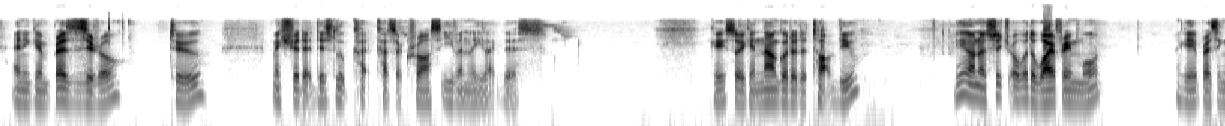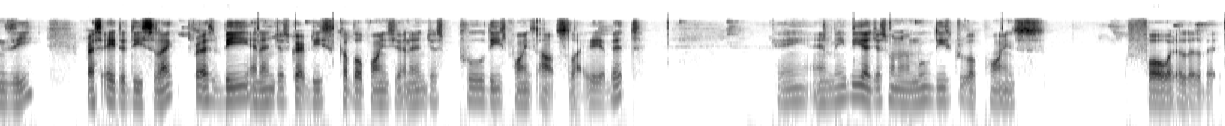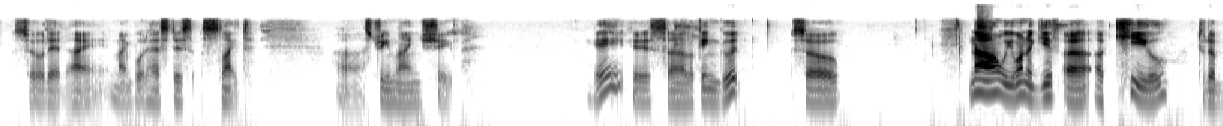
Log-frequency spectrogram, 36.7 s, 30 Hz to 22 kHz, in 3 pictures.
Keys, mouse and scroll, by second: 0.8 0, 1.2 click, 1.6 scroll down 1, 1.9-7.4 middle drag, 7.4 KP_7, 8.4 shift+middle click, 8.9-9.2 scroll down 1, 9.3 shift+middle click, 10.8 z, 11.3 scroll up 1, 11.6 shift+middle click, 13.1 a, 14.2 b, 14.9-19.6 drag, 20.5 b, 20.9-25.0 drag, 25.0-25.3 scroll down 1, 25.3 middle click, 26.1-26.5 scroll up 1, 26.5-29.1 middle drag, 29.1 z, 29.4 middle click, 30.5 scroll down 1, 30.8 shift+middle click, 32.2 scroll up 1, 32.4 shift+middle click, 33.7-34.2 scroll up 1, 34.5 shift+middle click, 36.2 scroll up 1, 36.5-36.7 scroll down 1.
